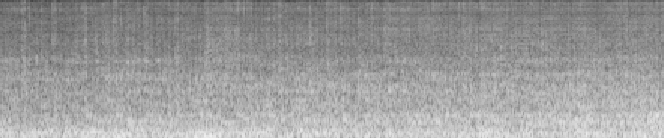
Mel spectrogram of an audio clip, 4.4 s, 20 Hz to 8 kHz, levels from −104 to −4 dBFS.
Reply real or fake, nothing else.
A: fake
